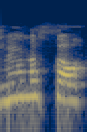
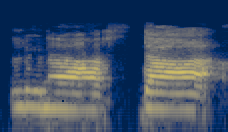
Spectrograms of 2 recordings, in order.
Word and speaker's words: Lughnasadh: And it's kind of the same, because Lughnasadh can be pronounced the way you said it, which is like very, very Gaelic, and as Lughnasadh in the more Scottish way, and sort of lots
